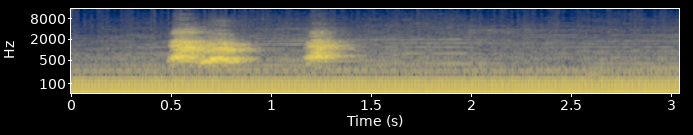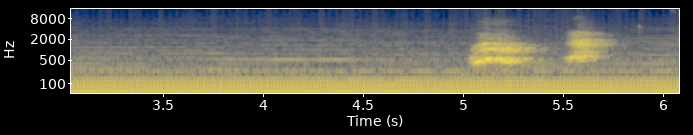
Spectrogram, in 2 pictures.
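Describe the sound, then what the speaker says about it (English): A dog barks in two quick pairs, a double bark near the start and another pair a few seconds later, fairly close over a steady low hum with quiet gaps between. "I have dogs."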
